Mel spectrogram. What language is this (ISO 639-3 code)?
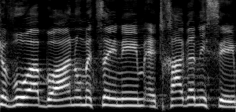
heb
